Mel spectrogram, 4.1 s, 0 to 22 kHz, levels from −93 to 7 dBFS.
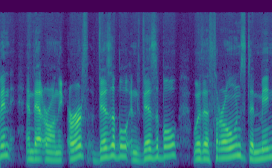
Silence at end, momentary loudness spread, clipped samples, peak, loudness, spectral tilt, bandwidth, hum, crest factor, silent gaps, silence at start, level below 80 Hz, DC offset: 0 s; 6 LU; under 0.1%; -2 dBFS; -22 LUFS; -4.5 dB/octave; 17 kHz; none; 20 dB; none; 0 s; -72 dBFS; under 0.1%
